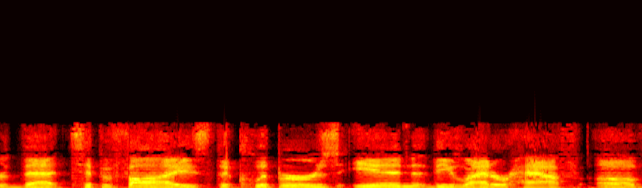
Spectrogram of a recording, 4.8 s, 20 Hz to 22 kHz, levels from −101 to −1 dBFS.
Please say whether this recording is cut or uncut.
uncut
